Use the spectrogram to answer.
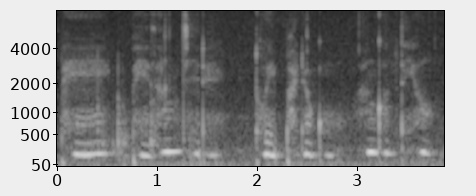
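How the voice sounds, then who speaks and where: A woman host whispering softly and close in an ASMR news briefing, gently explaining things to the listener. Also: fairly low pitch, steady tone, noisy background. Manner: slow, gentle explaining to the listener in polite speech.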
